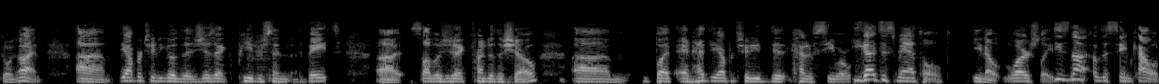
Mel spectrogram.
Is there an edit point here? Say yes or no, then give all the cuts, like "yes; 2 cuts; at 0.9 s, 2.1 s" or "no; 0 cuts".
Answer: yes; 7 cuts; at 1.2 s, 2.9 s, 4.1 s, 4.7 s, 6.7 s, 8.5 s, 10.5 s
